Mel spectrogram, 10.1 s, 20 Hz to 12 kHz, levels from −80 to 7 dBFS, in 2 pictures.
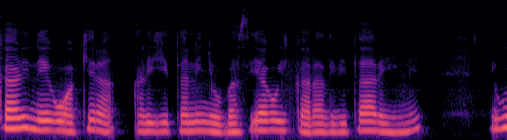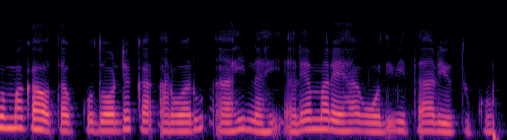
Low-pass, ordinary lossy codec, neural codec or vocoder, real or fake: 9.9 kHz; MP3, 96 kbps; none; real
